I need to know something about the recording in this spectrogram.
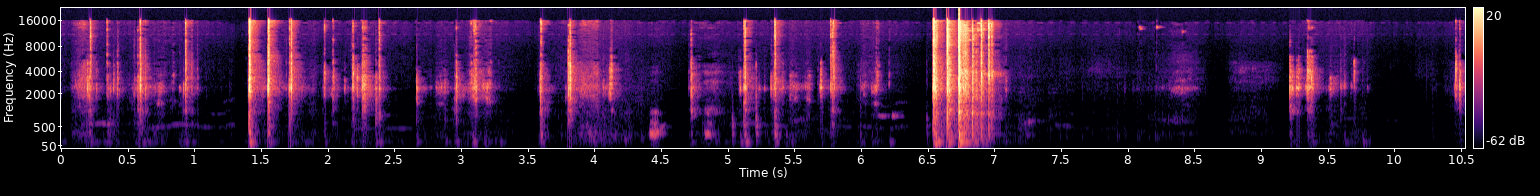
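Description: Coins being pushed one after another into the slot of a plastic soccer-ball coin bank with an automatic counter: a run of small sharp clicks, one louder clattering drop a little past halfway, then a short quiet before a few more clicks near the end.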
